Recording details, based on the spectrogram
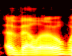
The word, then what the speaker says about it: Avelo: And I think it's Avelo, which I finally found is how you say it, the A-V-E-L-O.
